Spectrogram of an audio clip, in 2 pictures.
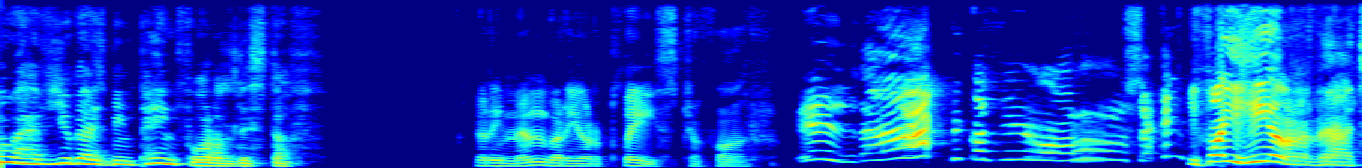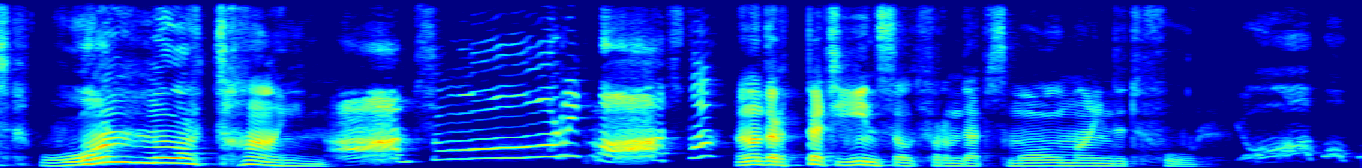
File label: male English with Arabic accent; Devine Voices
